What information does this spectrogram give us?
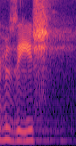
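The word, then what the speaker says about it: zsh: and SE um and I don't know that it's pronounced z i pronounce it zish uh but I wanted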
